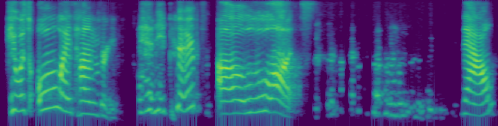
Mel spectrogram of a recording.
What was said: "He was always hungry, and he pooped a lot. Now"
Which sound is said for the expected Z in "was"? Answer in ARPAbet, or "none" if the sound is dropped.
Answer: Z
